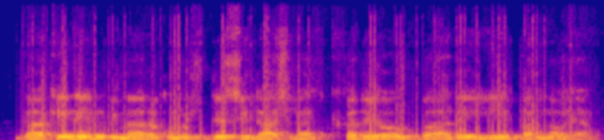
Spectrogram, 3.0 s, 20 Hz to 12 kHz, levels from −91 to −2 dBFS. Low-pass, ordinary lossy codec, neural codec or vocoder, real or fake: 10.8 kHz; Opus, 16 kbps; none; real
